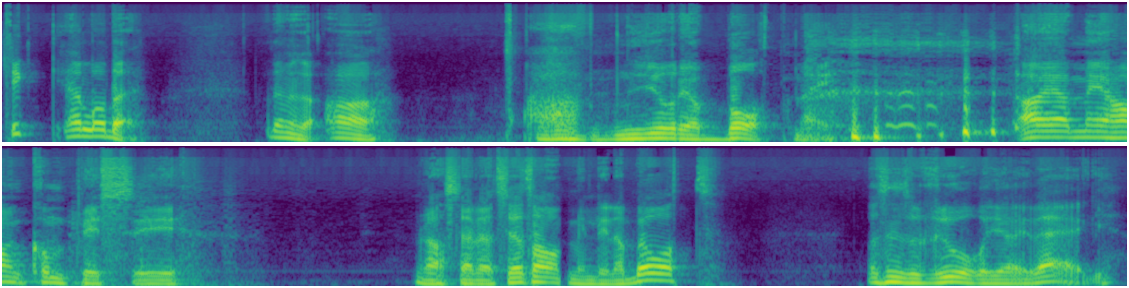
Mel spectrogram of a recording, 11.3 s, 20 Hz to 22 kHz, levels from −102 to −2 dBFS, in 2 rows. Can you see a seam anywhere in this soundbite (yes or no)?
yes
